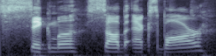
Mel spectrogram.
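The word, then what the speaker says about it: σx̄: Same thing, it's pronounced sigma sub x bar.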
